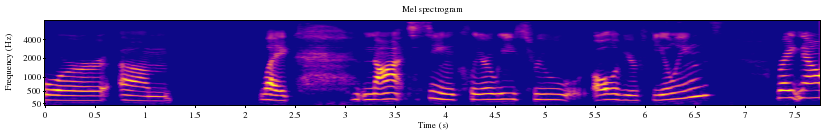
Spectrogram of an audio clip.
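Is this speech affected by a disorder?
No.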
